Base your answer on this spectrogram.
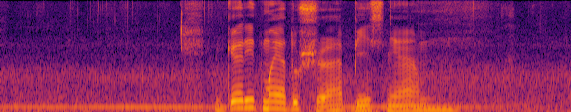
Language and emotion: Russian, positive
